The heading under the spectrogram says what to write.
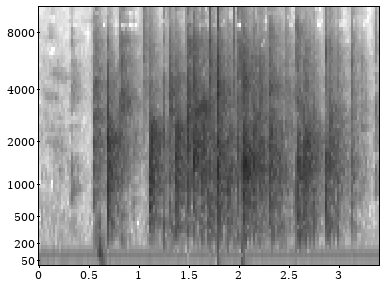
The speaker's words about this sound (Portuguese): Os nosos parabéns para estes escritores e escritoras. Un aplauso para todos e todas.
